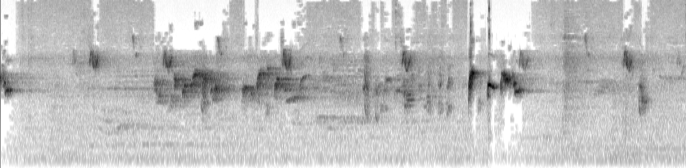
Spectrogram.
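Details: Red-whiskered bulbul singing a run of bright warbled phrases, chattering and tumbling, with a cluster of sharp louder notes near the end, over a soft low background murmur.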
